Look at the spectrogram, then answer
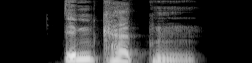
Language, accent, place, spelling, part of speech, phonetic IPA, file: German, Germany, Berlin, imkerten, verb, [ˈɪmkɐtn̩], De-imkerten.ogg
- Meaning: inflection of imkern: 1. first/third-person plural preterite 2. first/third-person plural subjunctive II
